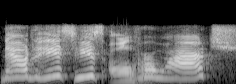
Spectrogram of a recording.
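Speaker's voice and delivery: fake Swedish accent, very slow. Repeating a catchphrase for the co-caster: put-on Swedish accent. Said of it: "Let me do it in Swedish accent".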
